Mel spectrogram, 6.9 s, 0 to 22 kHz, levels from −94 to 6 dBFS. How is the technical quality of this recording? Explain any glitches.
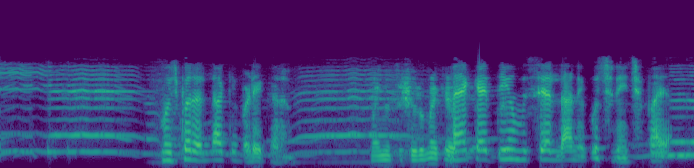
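Nothing here to explain: there's no glitch anywhere in the recording, so it runs smoothly from the opening moment to the last.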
